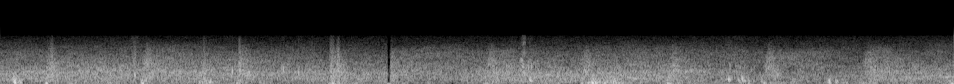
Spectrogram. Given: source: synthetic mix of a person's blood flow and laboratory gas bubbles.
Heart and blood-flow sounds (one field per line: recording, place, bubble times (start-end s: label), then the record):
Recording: Doppler ultrasound of blood flow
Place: subclavian vein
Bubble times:
1.30-1.50 s: bubbles
2.29-2.36 s: bubbles
2.79-2.90 s: bubbles
2.96-3.02 s: bubbles
5.20-5.46 s: bubbles
7.24-7.58 s: bubbles
From the record:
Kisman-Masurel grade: 123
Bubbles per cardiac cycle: 1 to 2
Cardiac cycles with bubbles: 10 to 50%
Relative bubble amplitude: loud (0.450 to 0.775)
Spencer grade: 2 (many but less than half of the cardiac periods contain bubble signals, singularly or in groups)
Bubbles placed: anywhere in the cardiac cycle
